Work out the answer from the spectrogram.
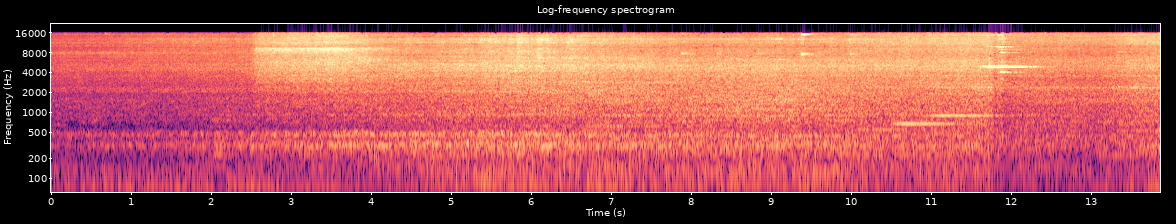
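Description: Passenger train pulling into a station and braking: the rumble of wheels on rails grows louder as the coaches roll past, and near the end come a few short, high brake squeals as it slows to a stop.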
